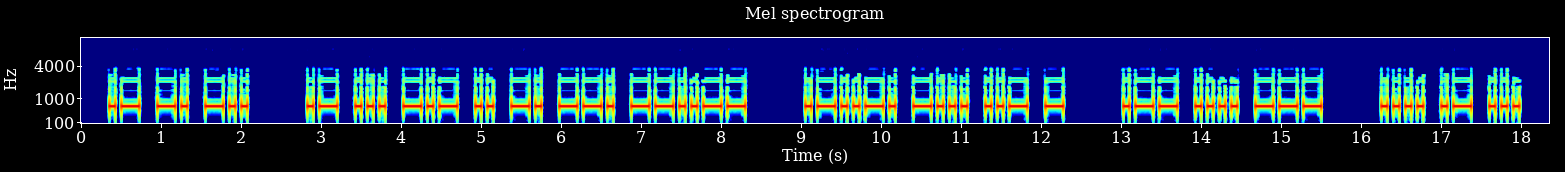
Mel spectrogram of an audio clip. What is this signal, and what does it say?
Morse code, heard as a keyed tone, about 16 wpm, 650 Hz. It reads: AND ASKING, "BUT WHO HAS
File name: 03-Chapter-03 16 WPM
